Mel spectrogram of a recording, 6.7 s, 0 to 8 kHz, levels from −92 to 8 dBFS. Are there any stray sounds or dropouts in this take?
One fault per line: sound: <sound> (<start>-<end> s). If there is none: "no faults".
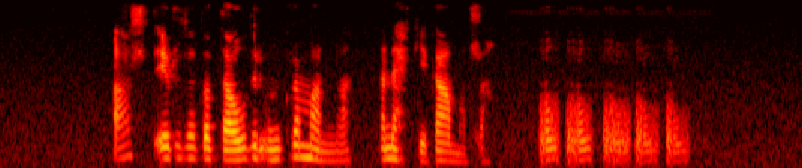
sound: laugh (4.5-5.8 s)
